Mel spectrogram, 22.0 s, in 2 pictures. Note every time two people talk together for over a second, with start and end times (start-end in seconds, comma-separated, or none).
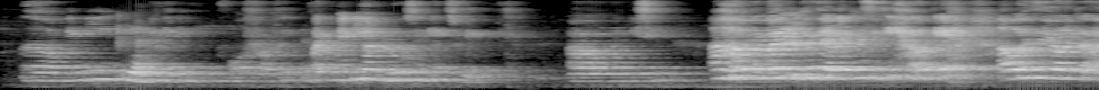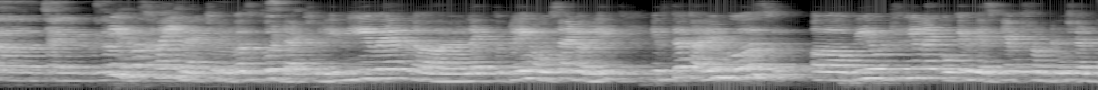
12.1-13.8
